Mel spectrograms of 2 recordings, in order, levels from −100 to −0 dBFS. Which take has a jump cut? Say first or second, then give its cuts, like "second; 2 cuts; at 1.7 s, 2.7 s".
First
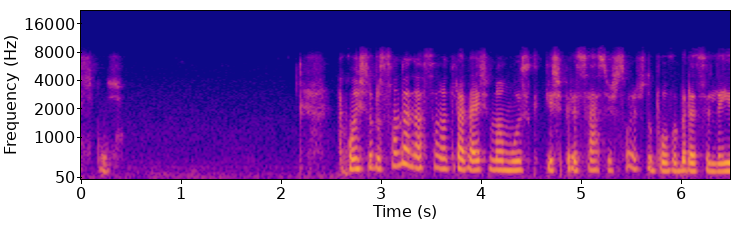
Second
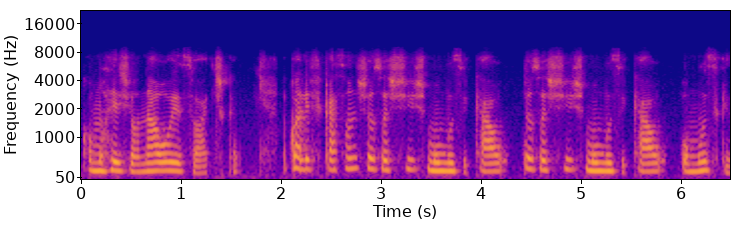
second; 2 cuts; at 1.9 s, 4.4 s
